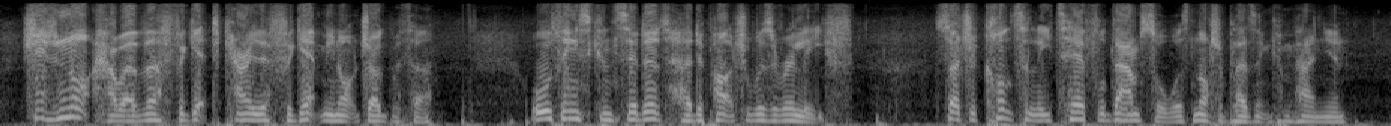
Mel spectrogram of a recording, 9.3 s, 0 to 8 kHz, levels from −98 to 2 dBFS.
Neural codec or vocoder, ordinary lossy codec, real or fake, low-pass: none; MP3, 64 kbps; real; 7.2 kHz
